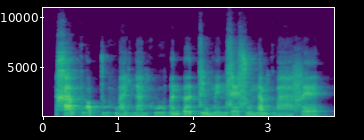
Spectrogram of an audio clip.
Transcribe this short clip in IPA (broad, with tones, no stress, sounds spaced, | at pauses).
x a˨˦ w k w ɔ˨˩ p̚ t̪ ṳ˨˩ h w a̤˨˩ j n a̤˨˩ ŋ h w u˨˦ ɓ ə̰˧˨ n ʔ əː˦˥ t̚ z ḭ˧˨ w m e˨˦ n z ɛ˨˦ s u˧˩ n a̰˧˨ m k w a̤ː˨˩ f ɛ˧˩˨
